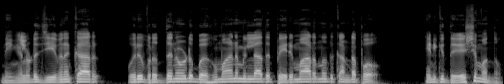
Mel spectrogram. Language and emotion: Malayalam, angry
